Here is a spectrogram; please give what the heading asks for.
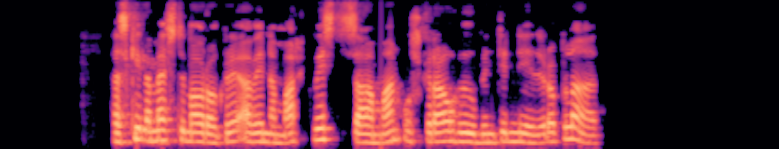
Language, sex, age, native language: Icelandic, female, 60-69, Icelandic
